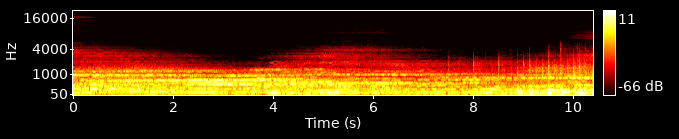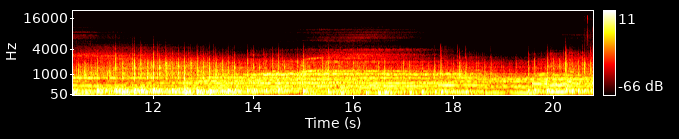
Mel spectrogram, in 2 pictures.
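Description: A passage of music with sustained, layered tones over a low droning hum, growing denser and louder about halfway through; no voices are heard.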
